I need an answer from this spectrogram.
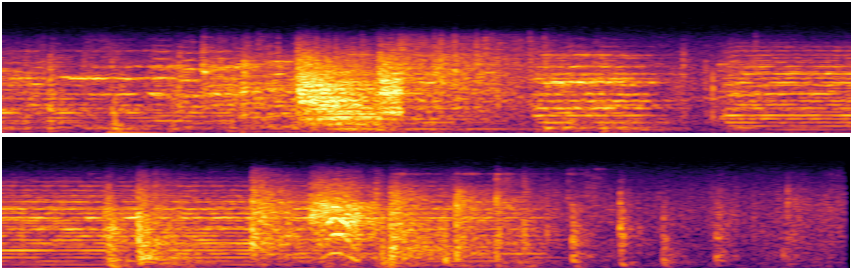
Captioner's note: breaking sounds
